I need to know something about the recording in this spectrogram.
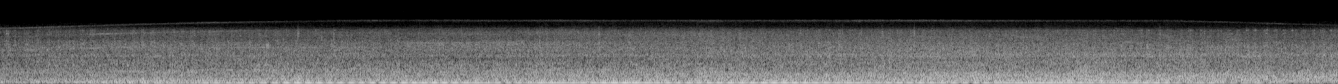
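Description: A boat's outboard motor drones steadily nearby, then drops away.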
